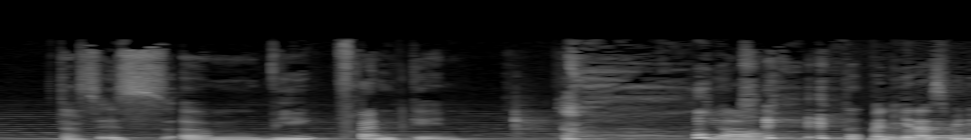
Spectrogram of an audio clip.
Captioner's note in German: lacht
